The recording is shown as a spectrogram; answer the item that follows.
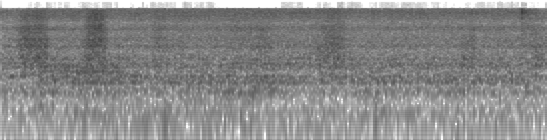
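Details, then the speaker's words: Steady hissing rush of a dental air syringe drying the tooth preparation before slow-speed handpiece use during a composite restoration. "Now, I want you to burst some air to dry my prep for my slow speed."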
